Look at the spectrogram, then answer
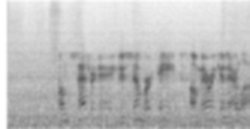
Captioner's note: man on radio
